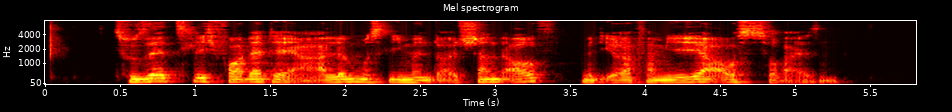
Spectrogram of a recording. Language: German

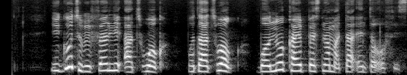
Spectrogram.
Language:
Nigerian Pidgin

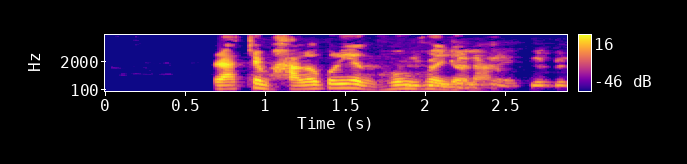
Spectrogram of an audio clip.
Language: Bangla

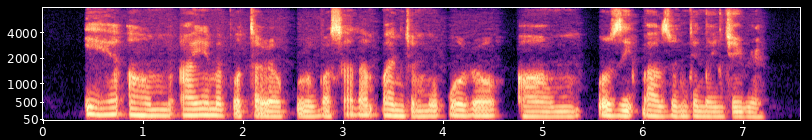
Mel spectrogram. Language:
Igbo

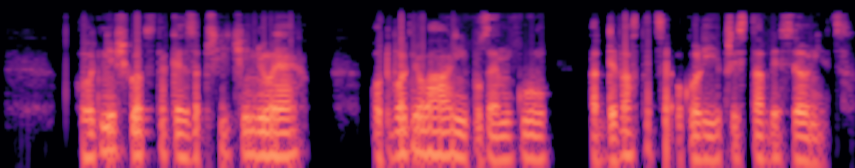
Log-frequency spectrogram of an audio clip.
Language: Czech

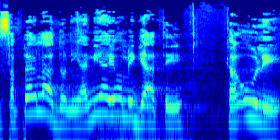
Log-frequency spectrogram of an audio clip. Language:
Hebrew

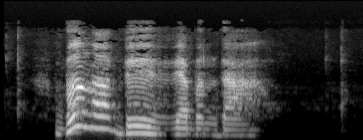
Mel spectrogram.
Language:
Bashkir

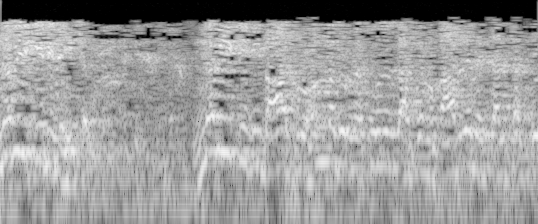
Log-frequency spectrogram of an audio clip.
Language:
Urdu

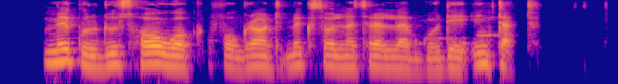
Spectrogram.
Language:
Nigerian Pidgin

